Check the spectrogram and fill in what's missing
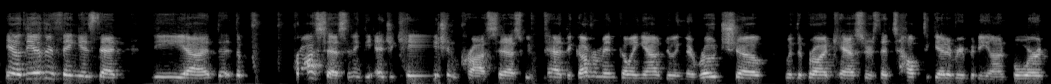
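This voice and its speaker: A man in his thirties speaks over a webcam video call from an office, analyzing the industry in measured, careful sentences. His voice is bright and forceful, sitting a little high, and it jumps upward when he stresses a point. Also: sing-song, low-quality recording. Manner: measured, frequent restarts, rises in pitch for emphasis. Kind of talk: remote video interview. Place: office with wooden cabinets.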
